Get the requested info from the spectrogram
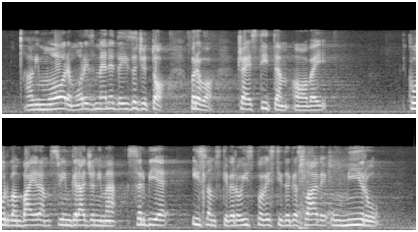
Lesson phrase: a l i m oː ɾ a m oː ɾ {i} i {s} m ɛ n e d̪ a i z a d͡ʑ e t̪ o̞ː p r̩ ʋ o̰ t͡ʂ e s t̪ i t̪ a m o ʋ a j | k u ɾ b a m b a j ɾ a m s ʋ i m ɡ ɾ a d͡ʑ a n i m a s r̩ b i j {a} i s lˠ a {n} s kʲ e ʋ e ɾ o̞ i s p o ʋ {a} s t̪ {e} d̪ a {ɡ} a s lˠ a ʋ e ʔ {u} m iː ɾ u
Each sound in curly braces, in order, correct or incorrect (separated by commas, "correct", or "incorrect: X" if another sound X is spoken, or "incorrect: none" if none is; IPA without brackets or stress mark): incorrect: a, incorrect: z, incorrect: e, incorrect: m, incorrect: e, incorrect: i, correct, correct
